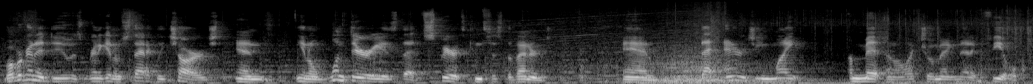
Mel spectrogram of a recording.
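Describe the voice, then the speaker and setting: Male investigator, medium pitch, informal and self-deprecating to camera, light music underneath. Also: fairly quick. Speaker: paranormal investigator. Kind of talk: casual talk to camera. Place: stuffy indoor upper room.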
